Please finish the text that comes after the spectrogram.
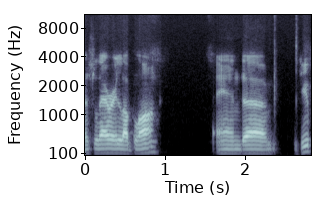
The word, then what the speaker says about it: LeBlanc: his name is larry leblanc and do you pronounce the c larry or is it leblanc like frank it depends who's talking to me if i'm in quebec i don't pronounce it ah well i tend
